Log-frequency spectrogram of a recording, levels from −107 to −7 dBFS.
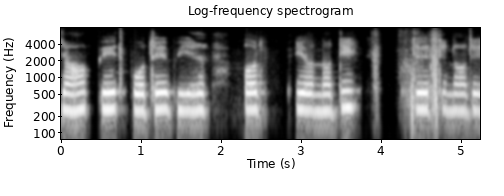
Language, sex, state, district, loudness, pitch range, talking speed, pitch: Hindi, female, Bihar, Araria, -14 LUFS, 255-270 Hz, 115 wpm, 265 Hz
